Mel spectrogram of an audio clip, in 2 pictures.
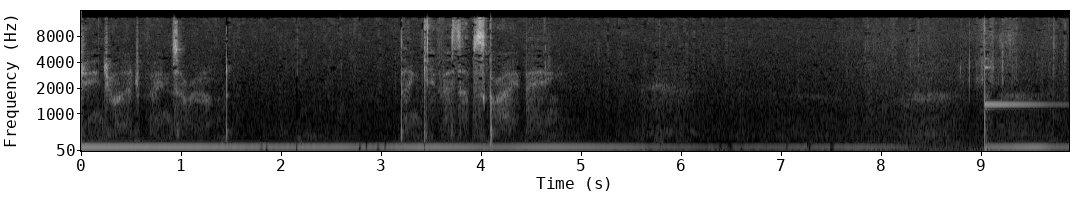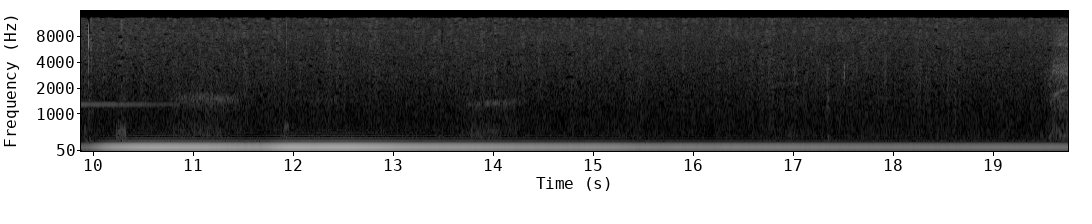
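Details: Simulated hearing test in an ASMR doctor roleplay, with right-side audio on headphones: a struck ringing tone like a tuning fork sounds after soft whispering and tapping, holds, then slowly fades.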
